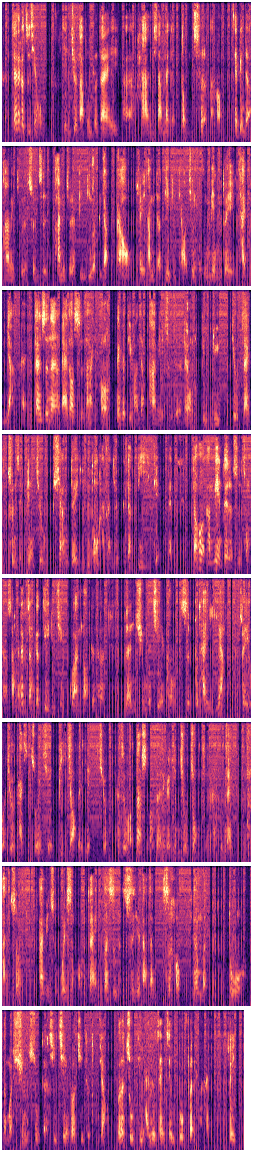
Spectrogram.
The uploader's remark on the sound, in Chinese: 因為錄音設備簡約，所以電訪受到磁波干擾甚巨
